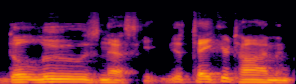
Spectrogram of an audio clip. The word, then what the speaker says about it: Dluzneski: Gentlemen please welcome did I do it right oh God you were close it's galuzki you just pronounce all the letters it's funny because normal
